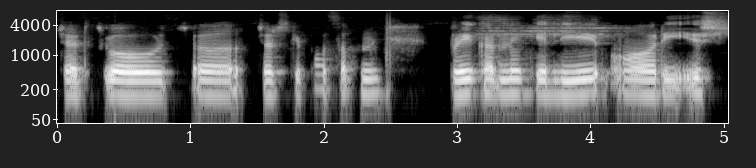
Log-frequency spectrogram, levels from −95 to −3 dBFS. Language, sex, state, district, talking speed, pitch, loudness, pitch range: Hindi, male, Uttar Pradesh, Deoria, 165 wpm, 155 Hz, -16 LUFS, 150-165 Hz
